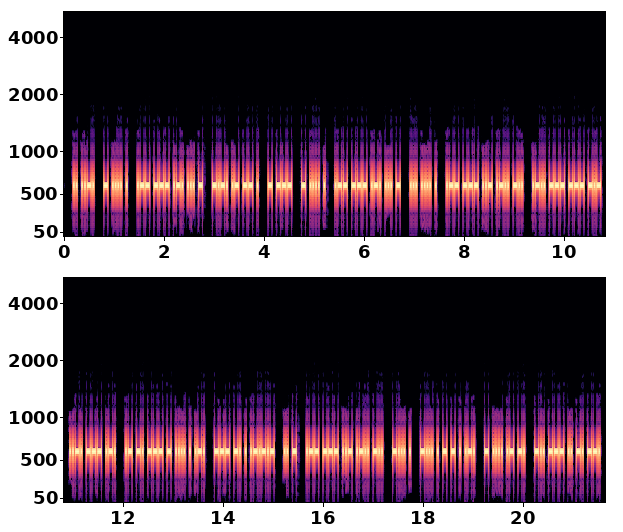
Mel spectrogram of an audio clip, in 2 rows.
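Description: Morse code, heard as a keyed tone, about 44 wpm, 600 Hz. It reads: IF THE WORST CAME TO THE WORST SHE WOULD LOOK FOR ANOTHER ONE. IT WOULD BE BETTER THAN DOING
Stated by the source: Morse code at 43 wpm sending Ken Follett's novel Never in English, from CW med Gnister.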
